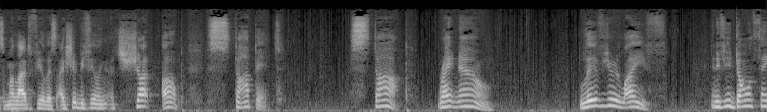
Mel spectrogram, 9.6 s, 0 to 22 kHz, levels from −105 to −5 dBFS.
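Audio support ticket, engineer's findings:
Low bit depth without dither, whole clip. Grainy distortion tracking the speech, gritty on quiet syllables, error roughly 30 dB below signal. Likely truncation to 8 bits without dither, so the rounding error follows the waveform instead of becoming steady hiss.

Filter restarted on every block, 3.04 to 4.28 s. Buzz at 25 Hz, rising and falling with speech level. Filter state reset at each block boundary, a small start-up transient every 40 ms, which fits a per-block processing stage losing its memory.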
